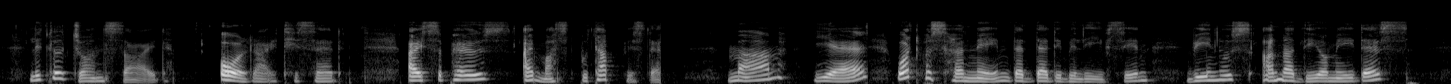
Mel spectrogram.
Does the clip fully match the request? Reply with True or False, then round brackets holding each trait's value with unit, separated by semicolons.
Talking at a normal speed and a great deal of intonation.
False (115 wpm; 6.5 semitones)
